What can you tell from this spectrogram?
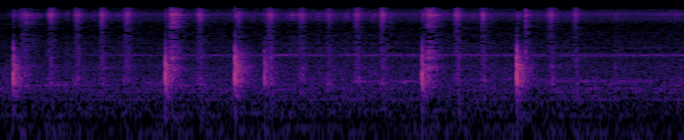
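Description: Kitchen knife mincing garlic on a wooden cutting board: irregular knocks of the blade against the board, a few a second, some much harder than others, thinning out near the end.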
